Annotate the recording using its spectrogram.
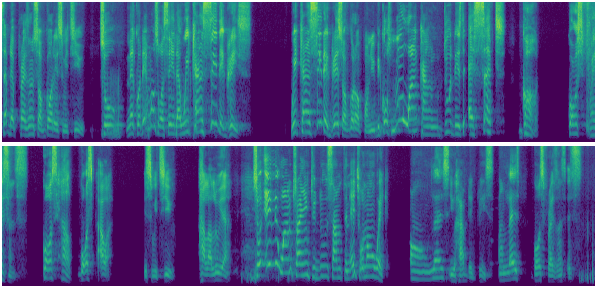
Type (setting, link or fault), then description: setting, large echoing room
